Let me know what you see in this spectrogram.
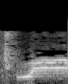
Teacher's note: The vowel can go from I to E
